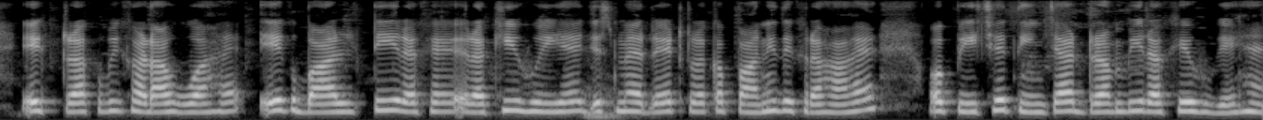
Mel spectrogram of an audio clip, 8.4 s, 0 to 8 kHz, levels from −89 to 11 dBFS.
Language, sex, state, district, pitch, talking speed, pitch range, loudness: Hindi, female, Maharashtra, Nagpur, 225 Hz, 205 wpm, 215-235 Hz, -18 LUFS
